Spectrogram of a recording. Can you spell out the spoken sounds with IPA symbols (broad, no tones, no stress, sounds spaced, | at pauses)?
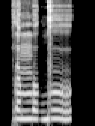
ɾ ə m o ɡ u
